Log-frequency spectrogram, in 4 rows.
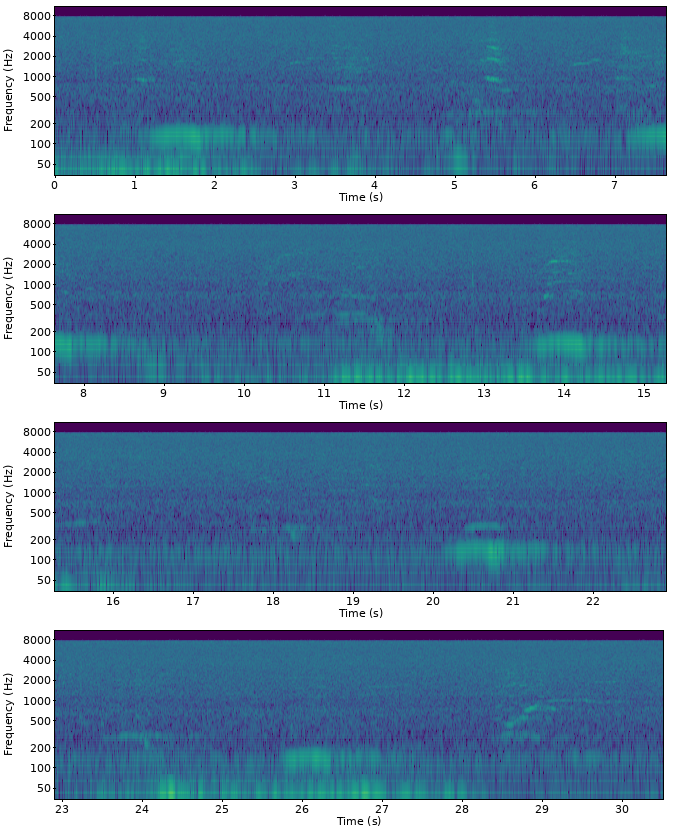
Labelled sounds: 1.0	1.3	humpback whale, 0.80 to 1.0 kHz
5.3	5.6	humpback whale, 0.83 to 1.9 kHz
6.4	6.8	humpback whale, 1.4 to 1.8 kHz
13.8	14.1	humpback whale, 0.96 to 2.3 kHz
29.1	29.4	humpback whale, 0.96 to 1.1 kHz

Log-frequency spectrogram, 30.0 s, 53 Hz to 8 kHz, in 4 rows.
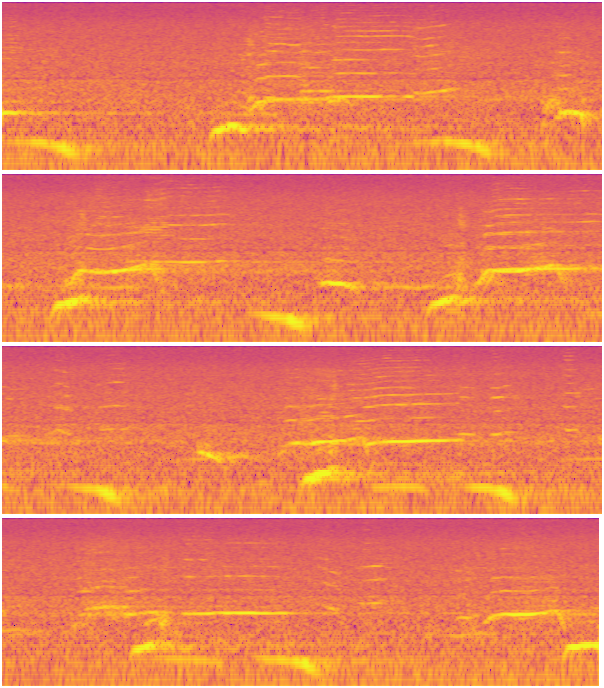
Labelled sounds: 3.2	5.6	humpback whale, 0.80 to 5.3 kHz
8.6	10.4	humpback whale, 0.80 to 5.3 kHz
13.5	15.0	humpback whale, 1.2 to 5.2 kHz
16.2	16.5	humpback whale, 1.2 to 1.4 kHz
19.4	20.7	humpback whale, 0.80 to 5.2 kHz
21.1	21.4	humpback whale, 2.2 to 2.5 kHz
23.4	23.8	humpback whale, 0.83 to 1.1 kHz
24.1	24.3	humpback whale, 0.83 to 0.99 kHz
25.5	25.8	humpback whale, 3.7 to 3.9 kHz
27.0	27.3	humpback whale, 1.2 to 2.0 kHz
28.6	29.1	humpback whale, 0.83 to 1.4 kHz

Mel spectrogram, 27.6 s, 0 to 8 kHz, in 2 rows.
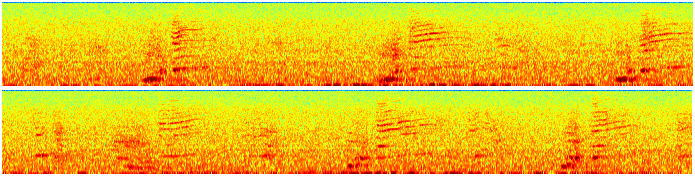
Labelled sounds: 3.4	4.0	humpback whale, 1.3 to 3.2 kHz
8.1	9.6	humpback whale, 1.9 to 6.3 kHz
9.9	10.2	humpback whale, 1.6 to 1.7 kHz
12.8	14.5	humpback whale, 1.9 to 4.2 kHz
16.0	17.8	humpback whale, 0.90 to 5.1 kHz
19.1	19.3	humpback whale, 1.7 to 2.0 kHz
21.3	22.7	humpback whale, 0.86 to 4.0 kHz
25.1	26.4	humpback whale, 0.83 to 4.1 kHz
27.3	27.6	humpback whale, 1.9 to 2.2 kHz

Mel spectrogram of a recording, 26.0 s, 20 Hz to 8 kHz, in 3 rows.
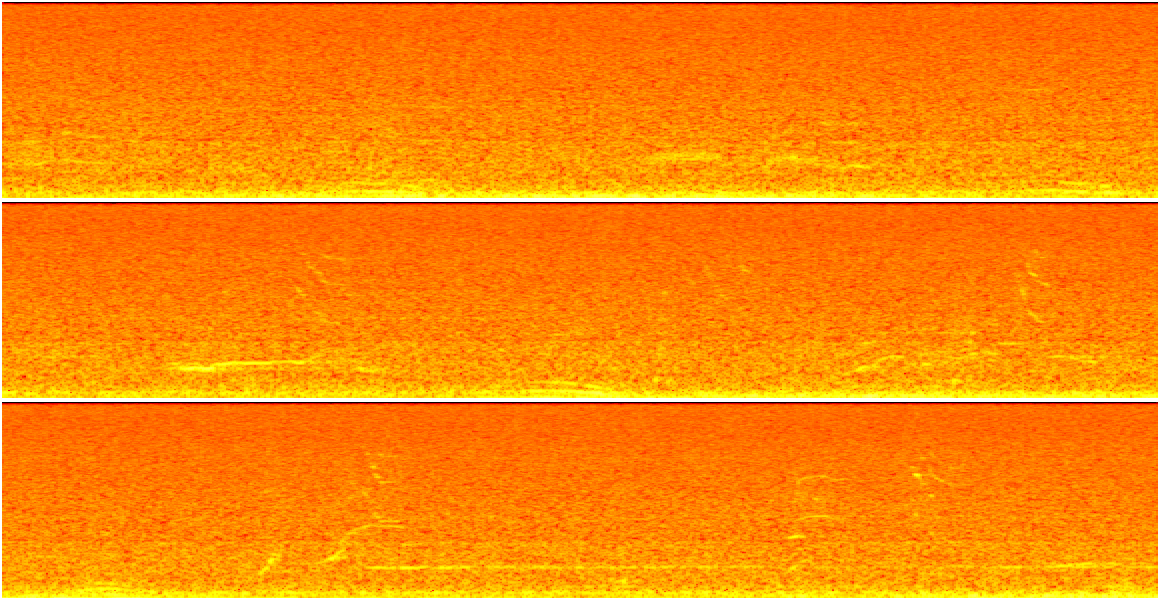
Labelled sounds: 19.9	20.4	humpback whale, 0.80 to 1.4 kHz
23.3	23.6	humpback whale, 2.3 to 2.8 kHz

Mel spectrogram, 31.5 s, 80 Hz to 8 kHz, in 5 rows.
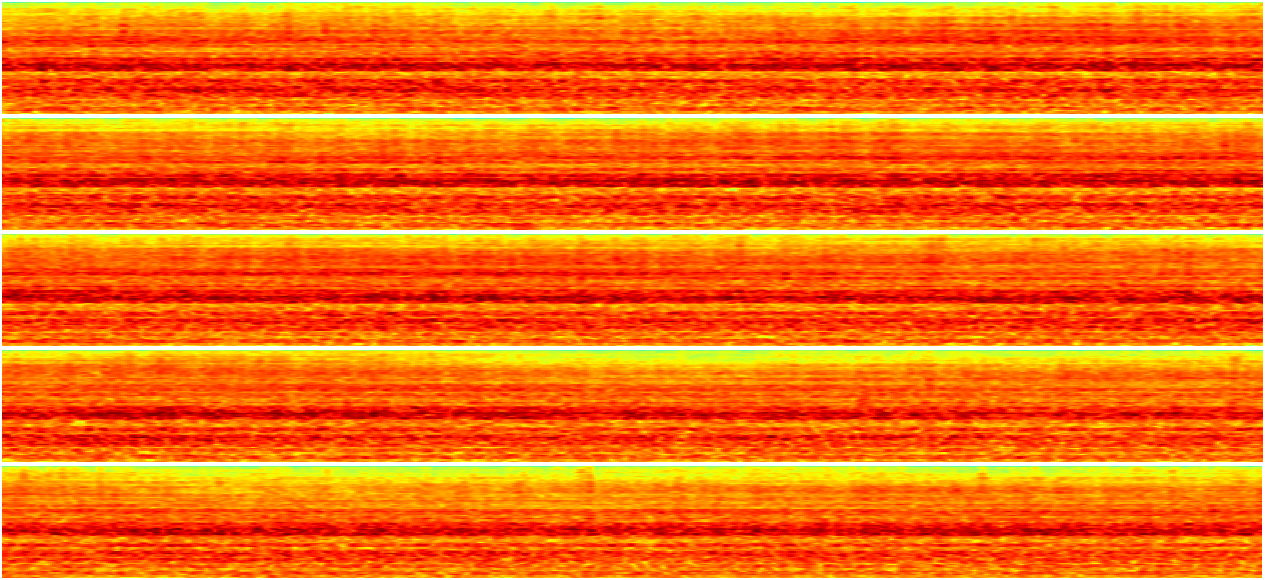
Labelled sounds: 16.8	17.0	vessel noise, 5.4 to 5.7 kHz

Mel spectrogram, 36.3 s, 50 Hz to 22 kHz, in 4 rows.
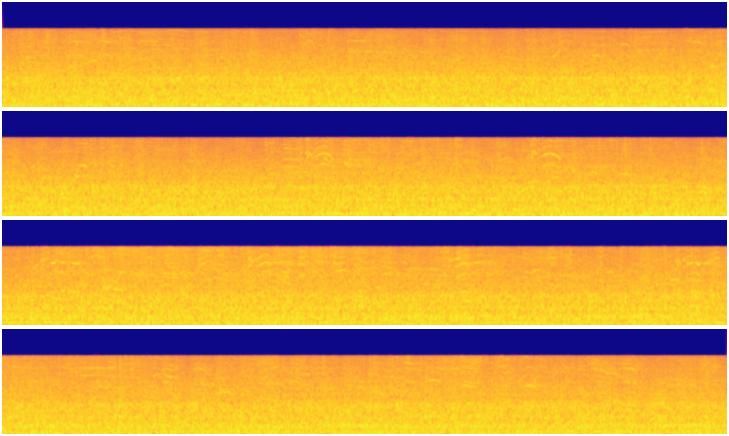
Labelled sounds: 0.0	11.5	Pacific white-sided dolphin, 1.2 to 8.0 kHz
12.2	16.9	Pacific white-sided dolphin, 1.6 to 8.0 kHz
18.1	36.2	Pacific white-sided dolphin, 1.2 to 8.0 kHz

